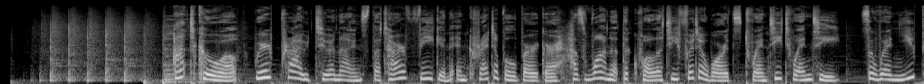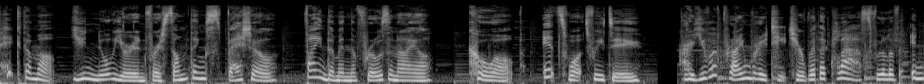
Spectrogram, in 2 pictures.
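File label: montage, Bright Subtly Husky Scottish Voice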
